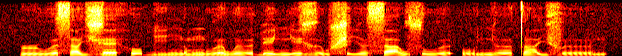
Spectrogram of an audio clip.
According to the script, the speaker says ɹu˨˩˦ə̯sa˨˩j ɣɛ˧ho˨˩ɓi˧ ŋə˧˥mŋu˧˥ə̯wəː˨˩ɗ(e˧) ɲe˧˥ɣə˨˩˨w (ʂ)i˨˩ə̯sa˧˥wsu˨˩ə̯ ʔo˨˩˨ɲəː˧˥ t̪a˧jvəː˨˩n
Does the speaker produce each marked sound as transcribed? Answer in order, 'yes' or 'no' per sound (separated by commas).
yes, yes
